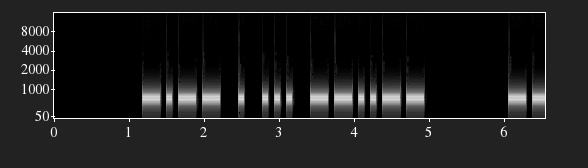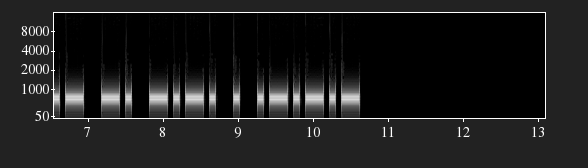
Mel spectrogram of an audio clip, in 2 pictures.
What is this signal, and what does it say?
Morse code, heard as a keyed tone, about 16 wpm, 700 Hz. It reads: YES, ONCE.
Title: 2x Word-Spacing - Sentences from Top 500 Words - 15wpm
